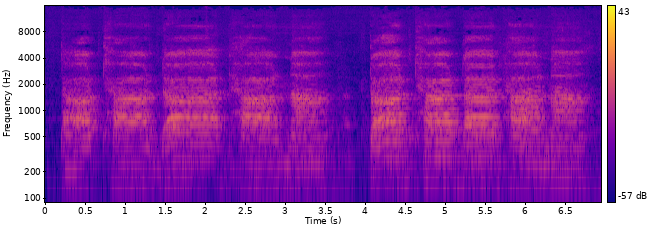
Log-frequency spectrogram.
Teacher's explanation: церебральные звуки, там, где закатывается немного язык наверх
